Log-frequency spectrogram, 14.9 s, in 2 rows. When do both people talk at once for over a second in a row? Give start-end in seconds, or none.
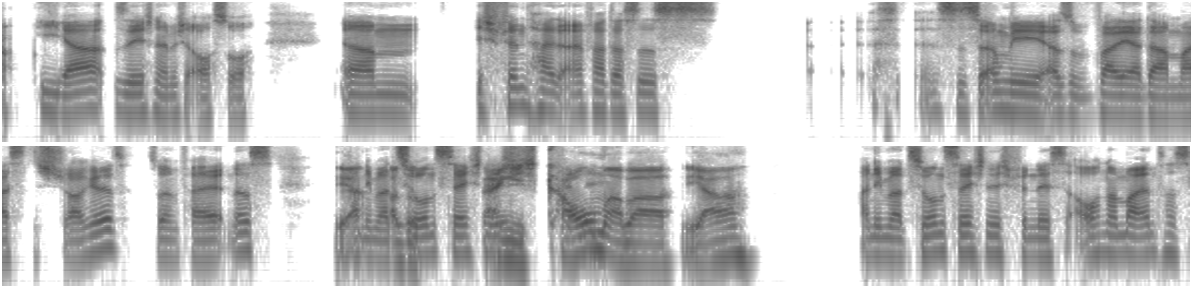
9.6-11.2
